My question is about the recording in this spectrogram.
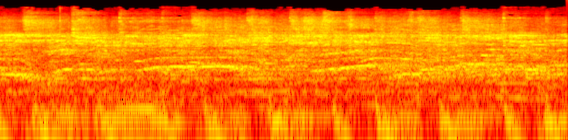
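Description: Spectators shouting and cheering over samba music with a steady, driving beat; the shouts rise and fall in long calls.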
